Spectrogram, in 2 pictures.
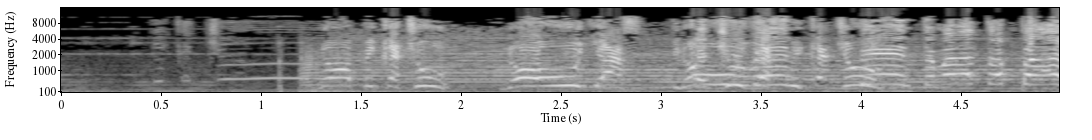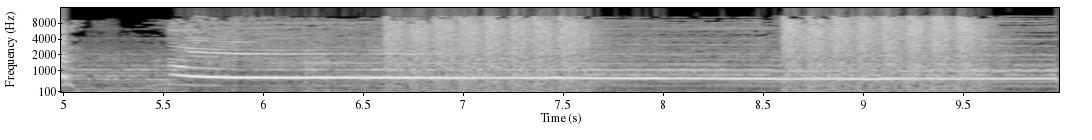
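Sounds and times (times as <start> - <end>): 
speech: 0.5 - 6.9
rapid automatic gunfire in a comedic staged scene: 6.6 - 7.9, 8.6 - 9.8.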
